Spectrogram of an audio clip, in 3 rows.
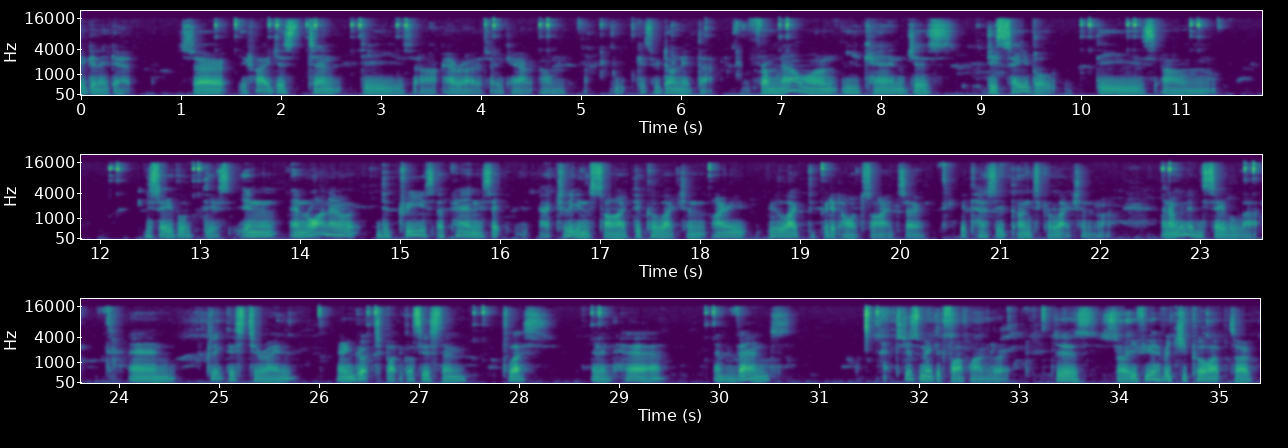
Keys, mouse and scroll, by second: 1.3 click, 1.9 click, 2.2 click, 2.7 click, 3.1 middle click, 3.1 scroll down 1, 4.0 click, 4.1-4.6 middle drag, 4.1-4.6 scroll down 1, 4.6 click, 5.4 middle click, 5.9 click, 6.0 middle click, 6.3 scroll down 1, 10.0 click, 11.1 click, 12.1 click, 12.9 click, 18.1 click, 22.6 click, 23.5-27.2 drag, 27.9 click, 30.0-33.6 drag, 33.2 0.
